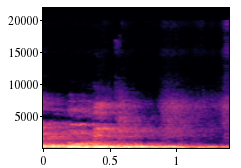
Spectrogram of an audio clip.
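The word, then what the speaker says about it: gnome: क जैसे अब ये अगर जी पहले है और बाद में है तो ये उच्चारण नहीं होता इसको बोलेंगे नोम इसको बोलेंगे नोम और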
